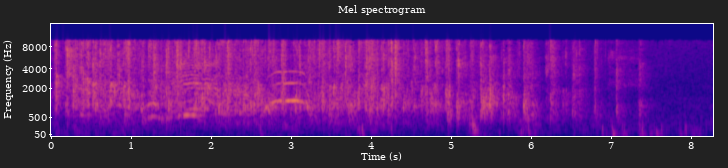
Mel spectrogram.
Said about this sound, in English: But she's an amazing lady, and I want you to give her a round of applause.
